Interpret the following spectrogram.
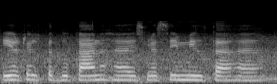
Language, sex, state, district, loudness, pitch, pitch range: Hindi, female, Jharkhand, Palamu, -17 LUFS, 200 Hz, 200-210 Hz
